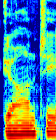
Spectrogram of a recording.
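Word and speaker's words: Guante: Ganty is spelled G U A N T E.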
